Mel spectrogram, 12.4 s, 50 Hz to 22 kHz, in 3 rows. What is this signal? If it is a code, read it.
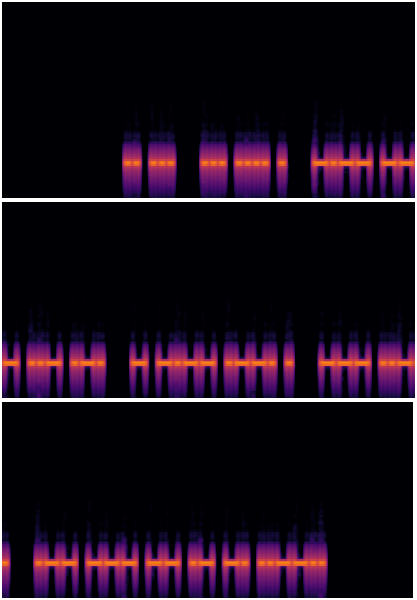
Morse code, heard as a keyed tone, about 28 wpm, 700 Hz. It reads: IS SHE YOUR TYPE OF WOMAN?
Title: Sentences from Top 1000 Words - Review Part 3 - 28wpm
